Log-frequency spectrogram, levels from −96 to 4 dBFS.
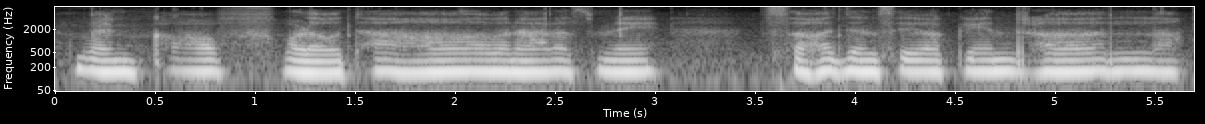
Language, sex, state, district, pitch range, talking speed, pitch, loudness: Hindi, male, Uttar Pradesh, Varanasi, 150-160 Hz, 30 wpm, 155 Hz, -15 LUFS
